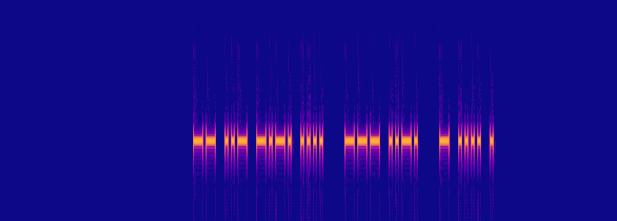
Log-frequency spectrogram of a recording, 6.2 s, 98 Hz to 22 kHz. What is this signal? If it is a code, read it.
Morse code, heard as a keyed tone, about 38 wpm, 700 Hz. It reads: MUCH OF THE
